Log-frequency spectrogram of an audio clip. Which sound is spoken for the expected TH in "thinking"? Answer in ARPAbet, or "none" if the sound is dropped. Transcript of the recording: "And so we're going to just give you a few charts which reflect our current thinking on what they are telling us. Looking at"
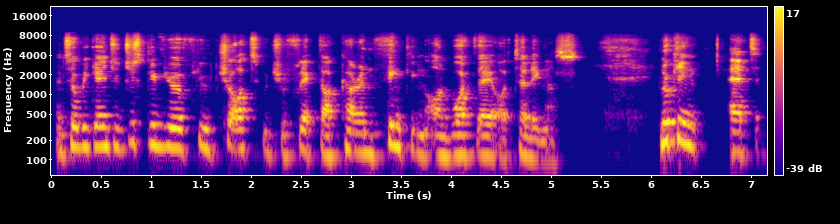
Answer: TH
